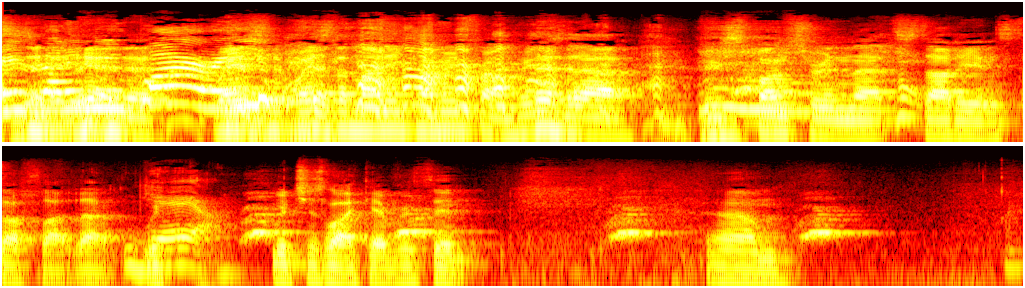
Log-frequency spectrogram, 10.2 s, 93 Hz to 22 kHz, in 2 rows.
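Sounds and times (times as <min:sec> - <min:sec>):
laughter: 0:00.0 - 0:05.1
speech: 0:00.1 - 0:07.6, 0:08.6 - 0:09.2
little puppy barking: 0:06.3 - 0:07.5, 0:08.1 - 0:08.5, 0:09.1 - 0:09.6.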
